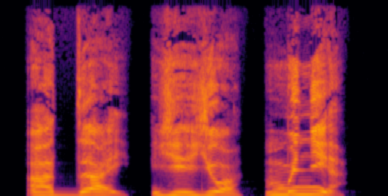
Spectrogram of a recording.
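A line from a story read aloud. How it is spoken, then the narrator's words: Barked. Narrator (Russian): рявкнула Сен-Клер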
